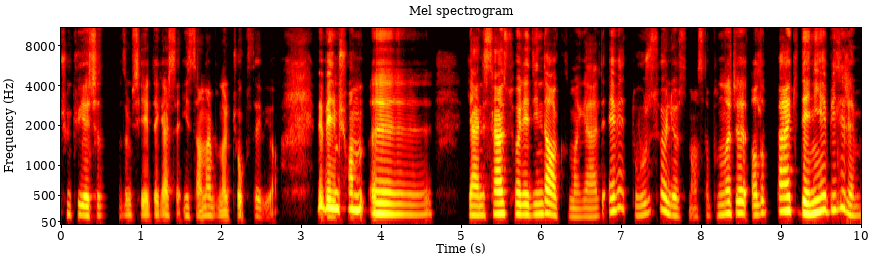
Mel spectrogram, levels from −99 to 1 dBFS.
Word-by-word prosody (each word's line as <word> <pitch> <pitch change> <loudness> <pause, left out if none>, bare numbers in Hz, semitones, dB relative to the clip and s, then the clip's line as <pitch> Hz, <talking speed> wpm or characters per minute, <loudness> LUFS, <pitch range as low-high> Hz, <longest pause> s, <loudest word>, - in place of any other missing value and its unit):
çünkü 170 -1 -11
yaşadığım 155 - -5
şehirde 80 0 -8
gerçekten 80 - -10
insanlar 155 +1 -8
bunları - - -8
çok 470 0 -8
seviyor - - -16 0.5
ve - - +1
benim 275 -1 +7
şu - - -8
an, 255 0 +3
eee, 175 -1 +1 0.5
yani, 165 0 0
sen 185 +3 +5
söylediğinde 180 +1 +1
aklıma 140 -5 -3
geldi. 140 +1 -10
Evet, 265 - -4
doğru 160 +3 -10
söylüyorsun 200 - -6
aslında 155 +3 -20
bunları 190 +2 -1
alıp 175 +5 -6
belki 230 -2 +3
deneyebilirim. 210 - +3
175 Hz, 155 wpm, -23 LUFS, 155-200 Hz, 0.5 s, benim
